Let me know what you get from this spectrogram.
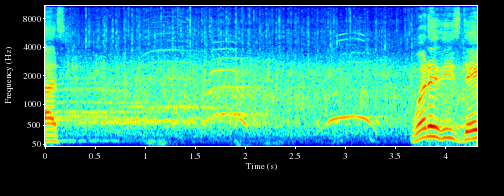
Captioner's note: applause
